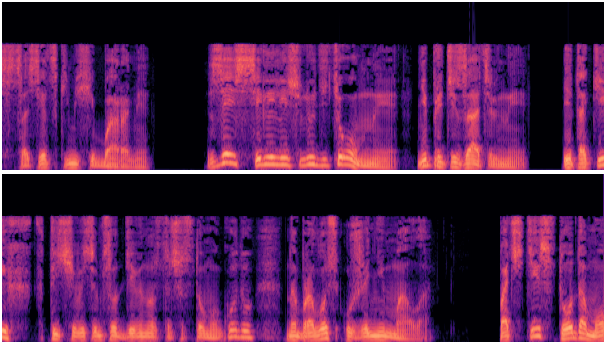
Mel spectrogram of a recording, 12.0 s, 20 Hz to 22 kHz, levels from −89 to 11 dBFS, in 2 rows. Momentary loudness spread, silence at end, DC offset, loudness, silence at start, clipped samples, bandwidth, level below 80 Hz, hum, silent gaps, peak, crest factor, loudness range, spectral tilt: 12 LU; 0 s; under 0.1%; -15 LUFS; 0 s; under 0.1%; 8.2 kHz; -44 dBFS; none; 10.69-11.00 s; 0 dBFS; 16 dB; 3 LU; -4.5 dB/octave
